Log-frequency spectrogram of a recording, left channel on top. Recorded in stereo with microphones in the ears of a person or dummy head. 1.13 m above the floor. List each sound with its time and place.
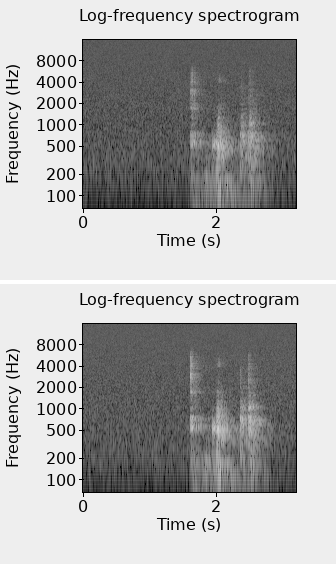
1.6 s a toilet flushing: 50° right (ahead or behind), 7.5 m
